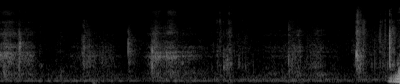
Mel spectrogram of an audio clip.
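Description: Faint, irregular scuffs and clicks of footsteps and camera handling while walking over rocky ground.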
